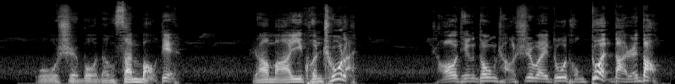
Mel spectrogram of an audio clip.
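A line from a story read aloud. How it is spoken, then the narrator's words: Low, irritated voice. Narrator (Chinese): 银衣侍卫似是有些恼火，沉声道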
